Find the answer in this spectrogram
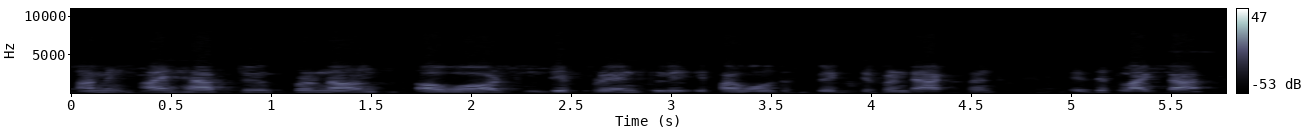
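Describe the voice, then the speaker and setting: A young man still learning English speaks hesitantly on an online tutoring call, his high-pitched voice steady in tone and brisk, with plenty of fillers. The video-call audio sounds tinny, like a phone line.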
